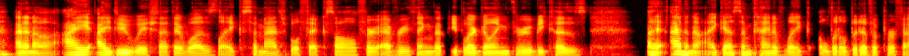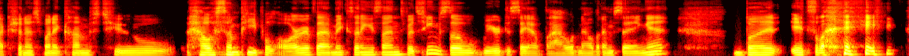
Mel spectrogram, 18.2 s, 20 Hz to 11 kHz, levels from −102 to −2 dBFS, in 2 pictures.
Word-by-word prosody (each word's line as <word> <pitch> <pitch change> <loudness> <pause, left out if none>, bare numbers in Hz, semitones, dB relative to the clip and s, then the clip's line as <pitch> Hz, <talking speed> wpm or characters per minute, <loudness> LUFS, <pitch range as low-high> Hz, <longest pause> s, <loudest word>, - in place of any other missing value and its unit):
I 110 - +4
don't 105 -1 +4
know. 100 +1 -2
I 130 +1 +3
I 125 +1 +3
do 120 -1 +4
wish 100 -1 -2
that 100 0 -4
there 100 -1 0
was, 100 0 -3
like, - - -4
some 105 - -5
magical 100 0 -3
fix - - -6
all 105 0 -2
for 105 -1 -2
everything 105 0 -2
that 105 0 -2
people 110 0 -2
are 110 - +5
going 110 0 0
through 110 0 -1
because, 105 +1 -2 0.6
I 125 -1 +3
I 155 0 +7
don't 130 - +3
know. 105 -2 -1
I 120 - -2
guess 120 +1 0
I'm 130 -2 +1
kind 110 -2 -2
of, 110 0 -6
like, 105 -1 -3
a - - -4
little 110 +1 -2
bit 110 - -1
of 110 0 0
a - - -4
perfectionist 110 +2 -4
when 115 -1 +1
it 110 - -3
comes 115 0 -4
to 115 -1 -4
how 125 -1 +4
some 130 +1 +3
people 120 -3 -1
are, 110 +4 0
if 125 0 0
that 120 0 +3
makes 125 0 -3
any 130 +1 +1
sense. 135 +1 -1
But 115 - 0
seems 190 -4 -2
so 125 -1 +6
weird 115 -1 -1
to 105 - -5
say 110 +1 -1
out 110 0 -8
loud 105 +2 -4
now 110 0 -5
that 105 - -5
I'm 110 0 -3
saying 105 +2 -1
it. 165 +5 +2 0.7
But 125 +1 +3
it's 120 -1 +2
like, 165 +5 +5
110 Hz, 225 wpm, -25 LUFS, 105-125 Hz, 0.7 s, I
